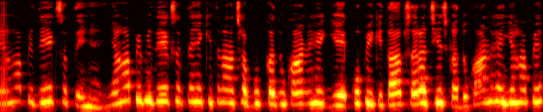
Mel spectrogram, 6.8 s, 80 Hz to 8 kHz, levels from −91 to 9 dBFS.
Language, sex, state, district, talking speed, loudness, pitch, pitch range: Hindi, female, Jharkhand, Sahebganj, 245 wpm, -18 LUFS, 320 Hz, 290-345 Hz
